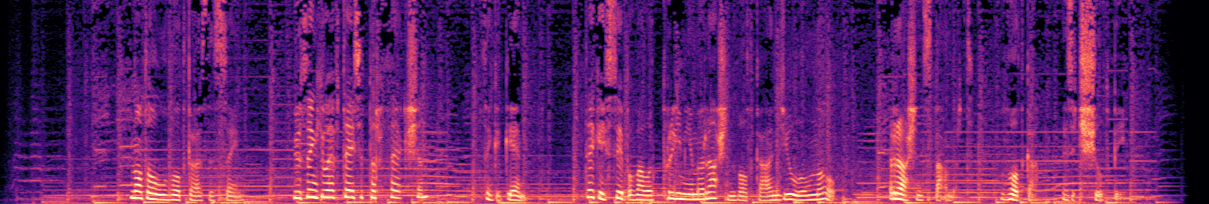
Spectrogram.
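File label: Dutch English, female, commercial, accent of the netherlands; voice over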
